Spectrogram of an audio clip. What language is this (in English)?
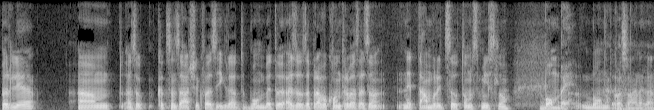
Croatian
